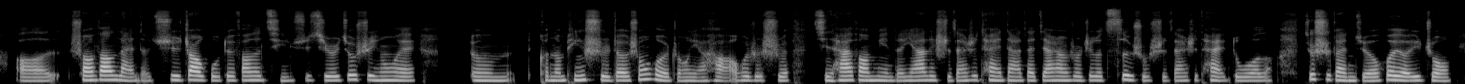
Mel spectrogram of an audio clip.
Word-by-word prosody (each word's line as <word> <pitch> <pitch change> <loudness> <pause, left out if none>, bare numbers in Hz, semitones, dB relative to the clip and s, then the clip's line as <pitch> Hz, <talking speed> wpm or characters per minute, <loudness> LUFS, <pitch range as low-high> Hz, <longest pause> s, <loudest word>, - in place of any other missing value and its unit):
呃， 170 0 -1 0.2
双 200 0 +3
方 210 0 +6
懒 180 -3 0
得 175 - -8
去 200 +3 -1
照 200 0 +7
顾 185 -1 -4
对 190 +1 -2
方 195 +1 +1
的 195 0 0
情 175 -2 -8
绪， 195 +2 -10
其 195 - -7
实 190 0 +2
就 220 +4 +1
是 205 -2 0
因 190 0 +1
为， 185 -1 0 0.5
嗯， 180 -1 -1 0.2
可 195 - -4
能 185 0 +1
平 200 +1 +1
时 190 -3 0
的 185 +1 +2
生 225 +4 +1
活 205 -5 +3
中 175 -1 -4
也 170 0 -4
好， 175 -2 -2
或 190 - -1
者 185 0 -4
是 180 -1 -3 0.2
其 180 - -3
它 195 +2 +5
方 195 -1 +3
面 190 -1 0
的 175 0 -3
压 185 +1 +2
力 195 - 0
实 190 -1 -5
在 180 +1 -1
是 200 - -2
太 195 -1 0
大。 185 -1 -1
再 185 0 -1
加 185 0 0
上 190 -1 +2
说 190 -1 -2
这 190 +1 -4
个 185 - 0
次 215 +4 0
数 185 -2 -6
实 175 -1 -7
在 180 +1 -4
是 190 +1 -8
太 185 -2 0
多 175 -1 -2
了， 175 +1 -6 0.3
就 235 - 0
是 220 -2 0
感 185 -4 +2
觉 170 -1 0
会 205 +3 +3
有 180 -2 +5
一 180 - +2
种， 175 -3 0
185 Hz, 275 characters per minute, -24 LUFS, 180-195 Hz, 0.5 s, 照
